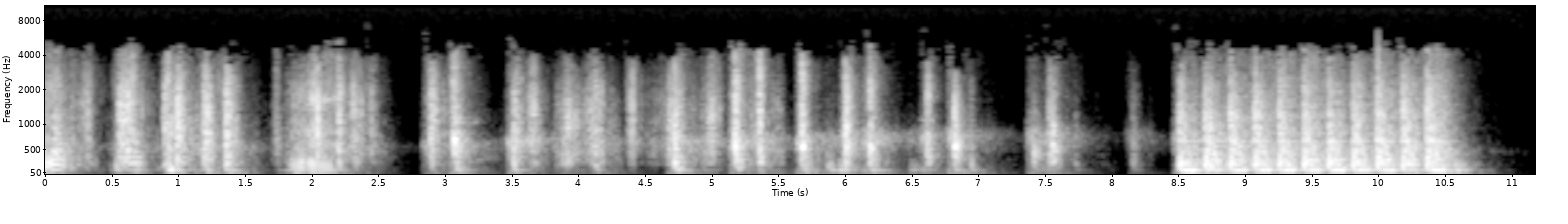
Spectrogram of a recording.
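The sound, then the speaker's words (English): Knocking on a locked door: many firm raps in uneven bursts with short pauses, ending in a long, rapid, louder run of knocks. “See if it's open. No, it's locked. You just have to keep knocking till he wakes up.”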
